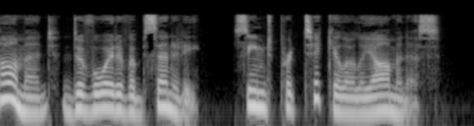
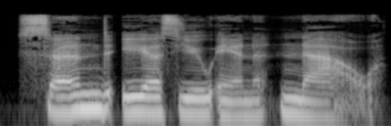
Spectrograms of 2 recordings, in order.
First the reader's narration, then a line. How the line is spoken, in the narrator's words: Barkley growled, as if he wasn't used to repeating himself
